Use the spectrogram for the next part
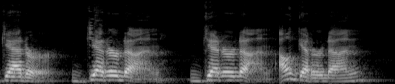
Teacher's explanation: we change the word it to her but we pronounce it as ER so it will sound like get her get her done get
